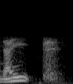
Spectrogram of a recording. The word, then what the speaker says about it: night: And we get silent letters in night, the GH there. That sound is a guttural sound from Old English, where they would say nicht.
